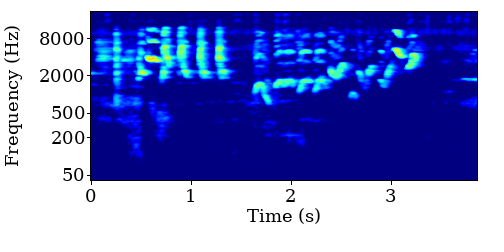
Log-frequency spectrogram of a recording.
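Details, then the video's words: White-rumped shama singing in a backyard aviary: a burst of sharp high chips, then a softer run of lower warbled and slurred notes. "Aviary murai batu di kebun belakang rumahku"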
